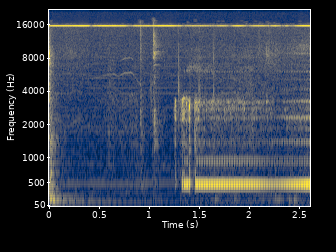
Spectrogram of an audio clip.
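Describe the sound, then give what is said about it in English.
A phone on speakerphone places an outgoing call: a couple of quick button tones, then a steady electronic ringback tone that holds on, clear, with no one talking. “Oh, I'm gonna call him right now.”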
